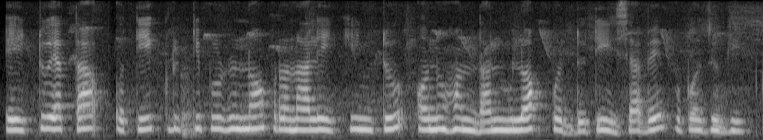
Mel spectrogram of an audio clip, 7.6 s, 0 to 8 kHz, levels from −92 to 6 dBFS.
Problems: none marked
